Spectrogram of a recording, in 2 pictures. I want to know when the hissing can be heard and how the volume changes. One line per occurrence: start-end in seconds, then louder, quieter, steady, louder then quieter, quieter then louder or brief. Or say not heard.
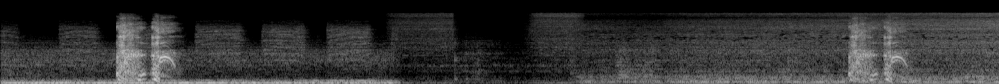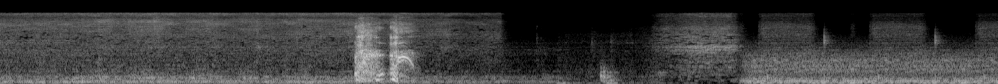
0.0-19.9 louder.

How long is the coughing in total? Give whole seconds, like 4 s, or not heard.
2 s.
